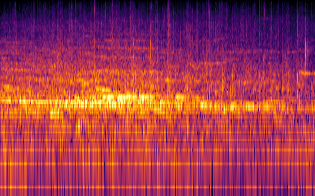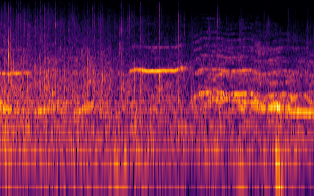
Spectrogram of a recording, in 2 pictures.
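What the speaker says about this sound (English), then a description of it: "That's the best cheer of the night" Applause and cheering from the audience at a business awards ceremony, close and dense at first then thinning, with a few whistles and shouts over steady clapping.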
